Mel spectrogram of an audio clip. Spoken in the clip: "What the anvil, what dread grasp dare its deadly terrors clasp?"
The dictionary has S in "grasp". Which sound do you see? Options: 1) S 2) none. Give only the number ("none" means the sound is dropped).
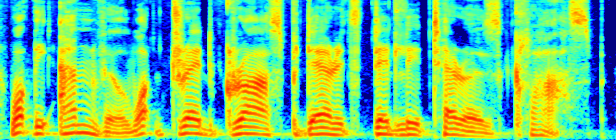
1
